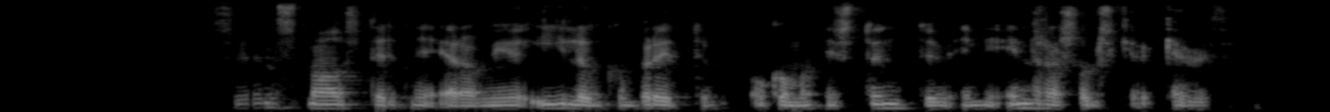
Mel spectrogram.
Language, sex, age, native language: Icelandic, male, 30-39, Icelandic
